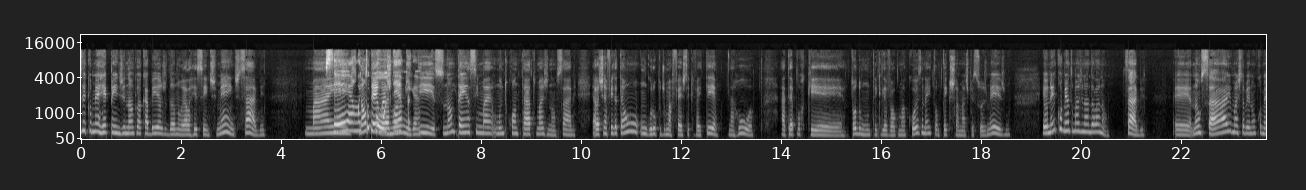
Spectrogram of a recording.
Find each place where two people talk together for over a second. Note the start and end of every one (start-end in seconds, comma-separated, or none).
4.9-6.8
